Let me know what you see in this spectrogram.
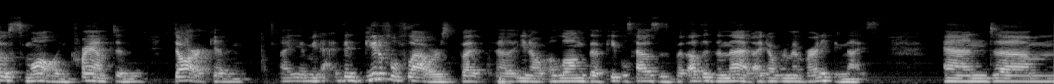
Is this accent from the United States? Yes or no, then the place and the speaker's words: yes; Westchester, New York, United States; moved away as an adult; also born or lived in Westport, Connecticut; now in Israel; I'm from Westchester, New York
